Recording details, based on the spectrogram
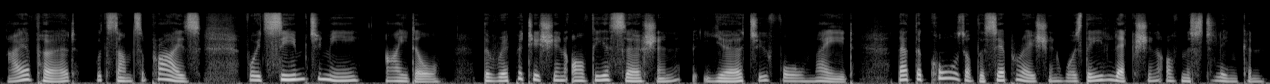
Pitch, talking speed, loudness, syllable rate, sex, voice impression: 170 Hz, 145 wpm, -22 LUFS, 4.8 syllables/s, female, very feminine, middle-aged, thin, slightly tensed, slightly weak, slightly bright, soft, very clear, fluent, cute, intellectual, refreshing, sincere, very calm, very friendly, reassuring, slightly unique, very elegant, sweet, lively, very kind, modest, light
